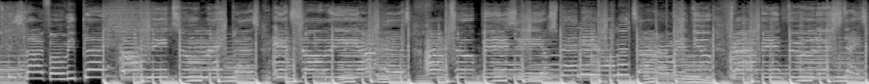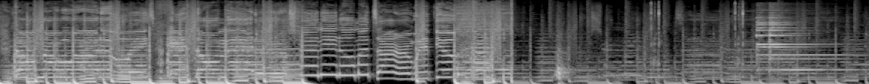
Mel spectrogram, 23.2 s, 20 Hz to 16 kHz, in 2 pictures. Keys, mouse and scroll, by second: 2.1-3.3 scroll up 4, 5.0-5.9 drag, 7.1 scroll down 1, 7.7-8.0 scroll down 1, 9.1-9.9 scroll down 2, 10.7 click, 11.5-12.1 scroll up 2, 12.2-12.6 shift+middle drag, 13.4 click, 14.9 click, 15.2 space, 21.8 space.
